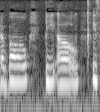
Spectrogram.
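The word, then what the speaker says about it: Beaux: B-E-A-U-X. Like, I always spell his name out instead of saying it's Beau.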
